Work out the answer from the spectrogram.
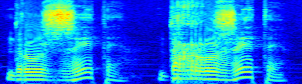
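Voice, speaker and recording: A man voicing a clever, friendly grey parrot with a rattly, crackling voice that repeats words loudly. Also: mid-range voice, lively intonation, slow, gravelly, heavily acted. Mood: excited. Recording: soft music behind the reading.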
